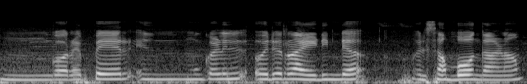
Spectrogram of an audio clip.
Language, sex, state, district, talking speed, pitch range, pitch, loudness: Malayalam, female, Kerala, Kollam, 125 wpm, 215-245 Hz, 230 Hz, -18 LUFS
